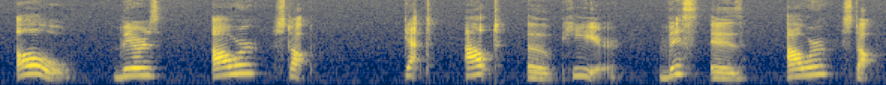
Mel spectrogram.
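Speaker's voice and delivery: slow, drawn-out reading with linked words.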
